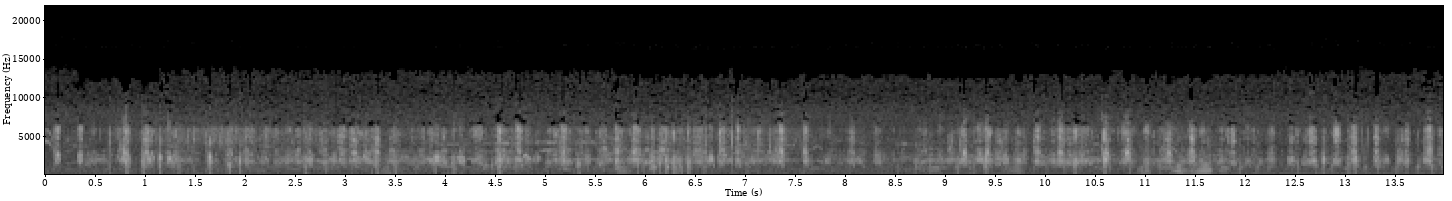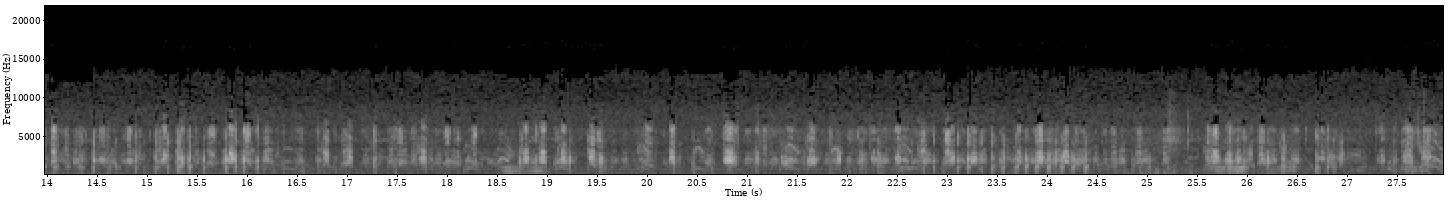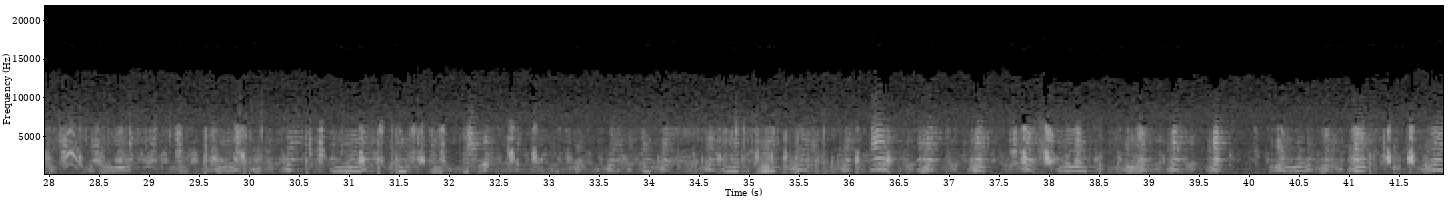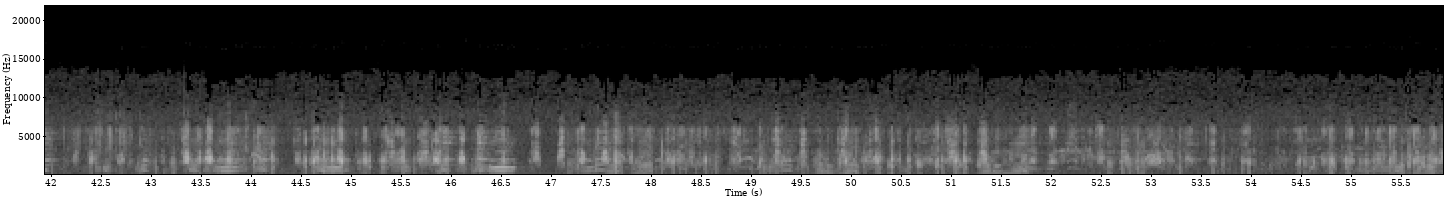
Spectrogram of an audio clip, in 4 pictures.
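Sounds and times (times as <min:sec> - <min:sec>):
geese honking: 0:00.0 - 0:55.9.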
